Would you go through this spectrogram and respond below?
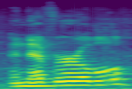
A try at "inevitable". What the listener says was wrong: There's a T in that word, not the word never. Inevitable. Inevitable.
